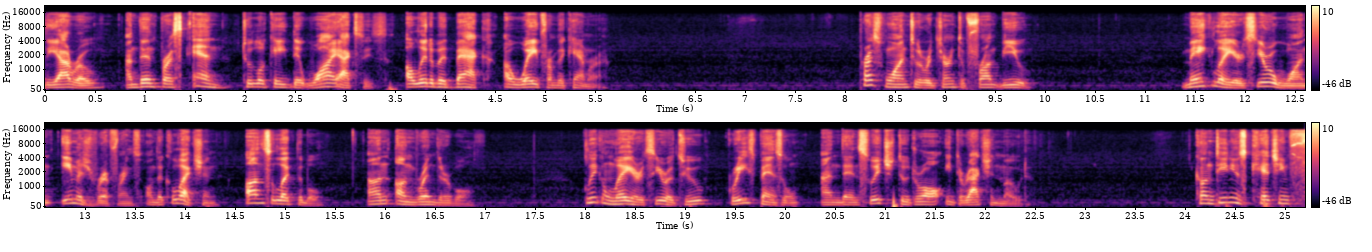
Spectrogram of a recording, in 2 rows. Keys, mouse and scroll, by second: 4.8-6.7 right drag, 6.7-10.3 middle drag, 10.6-11.3 scroll down 2, 11.3-12.2 scroll up 2, 12.8 click, 15.5 alt+a, 16.5 n, 17.8 click.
